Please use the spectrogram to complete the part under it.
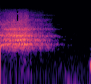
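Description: A single deep exhale during a yoga breathing exercise, a soft, breathy sigh that fades out over about a second, followed by near silence.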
